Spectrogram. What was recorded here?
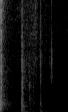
object falling on carpet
